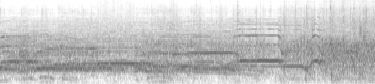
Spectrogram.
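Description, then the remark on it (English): A large crowd roars with sustained cheering, yelling and applause, a dense continuous wash of voices with a few higher-pitched shouts and whoops rising above it throughout. “What are they yelling about? What are they screaming about?”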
